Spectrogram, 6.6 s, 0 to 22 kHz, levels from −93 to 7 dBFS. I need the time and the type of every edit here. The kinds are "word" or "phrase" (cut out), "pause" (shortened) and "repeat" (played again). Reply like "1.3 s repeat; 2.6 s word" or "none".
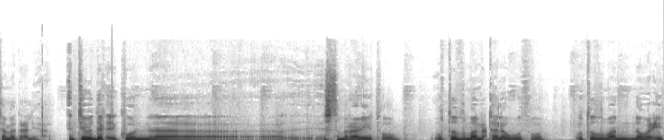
1.1 s word; 3.3 s phrase; 4.9 s word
